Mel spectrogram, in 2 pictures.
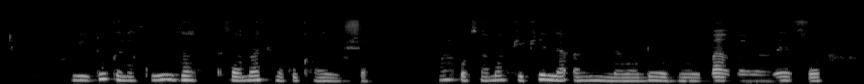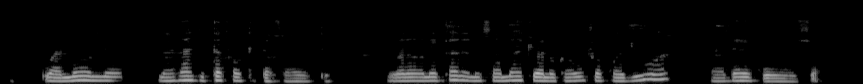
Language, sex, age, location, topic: Swahili, female, 36-49, Mombasa, agriculture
